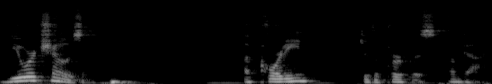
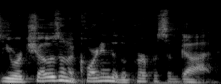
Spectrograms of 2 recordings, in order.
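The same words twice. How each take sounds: First: It is said slowly. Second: It is said fast.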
